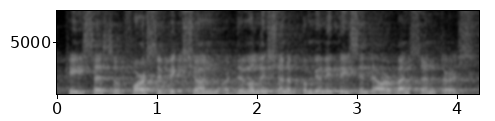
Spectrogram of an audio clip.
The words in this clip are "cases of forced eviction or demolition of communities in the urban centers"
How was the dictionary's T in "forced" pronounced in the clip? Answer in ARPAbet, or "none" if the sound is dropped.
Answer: none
